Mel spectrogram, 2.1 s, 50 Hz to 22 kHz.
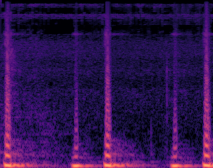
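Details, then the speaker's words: Normal heart sounds at the pulmonary auscultation point during a cardiovascular examination: clear lub-dub near 60 a minute, with S2 louder than S1. "here also is too louder because closure of the same wall."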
